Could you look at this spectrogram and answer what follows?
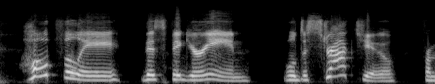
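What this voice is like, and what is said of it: Usual voice. Nothing is said of it.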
